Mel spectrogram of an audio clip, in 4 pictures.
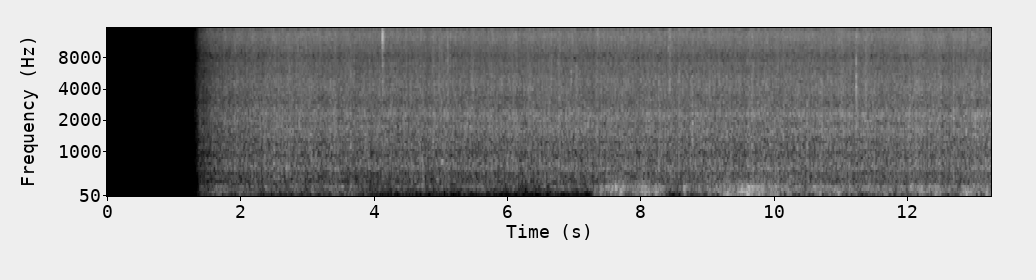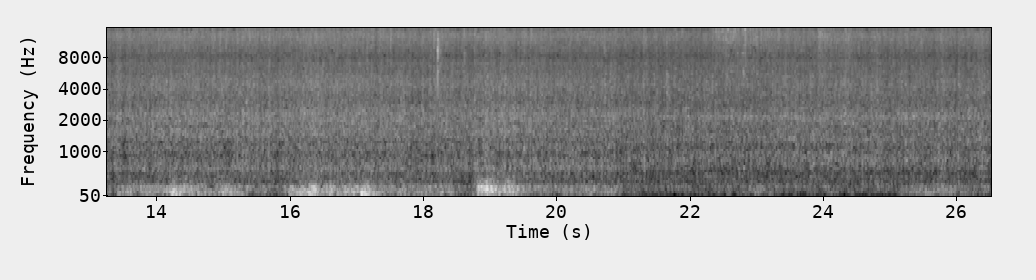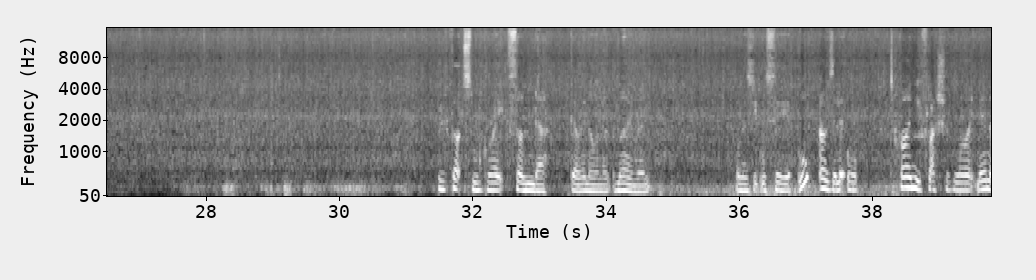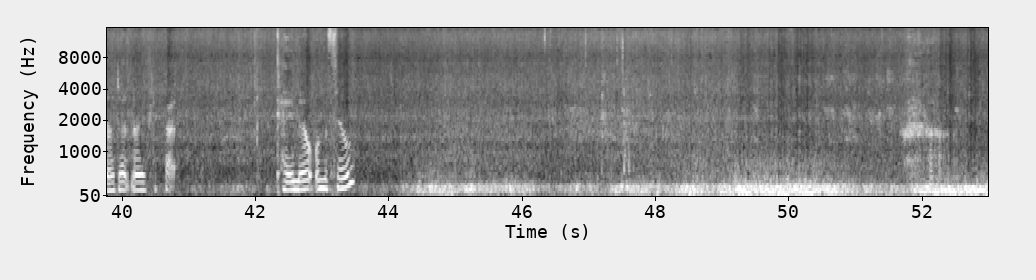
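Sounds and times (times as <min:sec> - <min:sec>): steady rain falling: 0:01.3 - 0:53.0
thunder rumbling: 0:07.3 - 0:21.6, 0:27.6 - 0:53.0.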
